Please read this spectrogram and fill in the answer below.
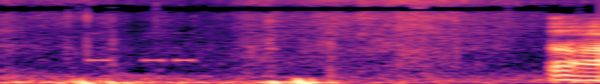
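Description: Minelab Manticore metal detector giving two short beeps at one pitch, close together, signalling a target under the coil. A few low thuds follow about a second in.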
